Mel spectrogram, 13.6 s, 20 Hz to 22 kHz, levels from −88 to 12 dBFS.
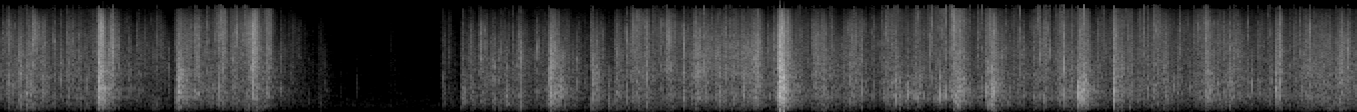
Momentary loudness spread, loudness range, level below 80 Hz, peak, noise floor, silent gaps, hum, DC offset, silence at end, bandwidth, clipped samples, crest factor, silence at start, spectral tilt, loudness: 16 LU; 10 LU; -66 dBFS; 0 dBFS; -74 dBFS; none; none; under 0.1%; 0 s; 19 kHz; under 0.1%; 28 dB; 0 s; 1.5 dB/octave; -25 LUFS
